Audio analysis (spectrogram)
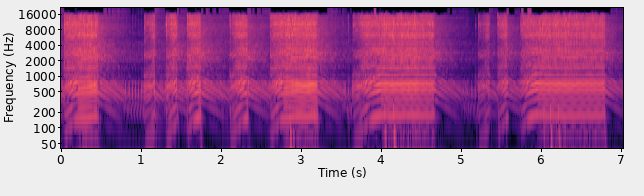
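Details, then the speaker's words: Ported Husqvarna 385 chainsaw during break-in, warmed up one minute, running at full throttle in two cuts: burbling, uneven four-stroking note instead of a clean scream; tuned rich, rings seating, owner will lean it. "I gave it a minute to warm up, and I just went after those 2 cuts, and she's running fat. So that's a sign that the rings are really starting to seat."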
